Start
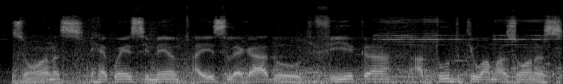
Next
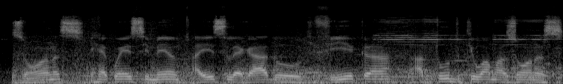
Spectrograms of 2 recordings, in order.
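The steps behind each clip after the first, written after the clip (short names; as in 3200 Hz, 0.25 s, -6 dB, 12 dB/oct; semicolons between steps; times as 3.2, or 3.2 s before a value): bell 150 Hz -5.5 dB 0.37 oct; gain -2 dB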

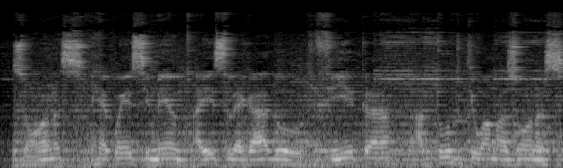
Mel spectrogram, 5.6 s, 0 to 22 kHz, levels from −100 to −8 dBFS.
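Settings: resonator 210 Hz, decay 0.25 s, harmonics all, mix 90%; gain +2 dB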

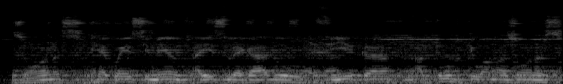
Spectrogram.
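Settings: fixed phaser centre 2300 Hz, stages 4; on a send: tapped delay 0.302/0.505/0.736 s -15/-17/-11 dB; on the sum: gain +4.5 dB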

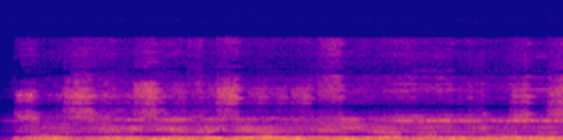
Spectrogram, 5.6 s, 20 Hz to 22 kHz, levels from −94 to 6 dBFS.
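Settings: non-linear reverb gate 0.14 s rising, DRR -7.5 dB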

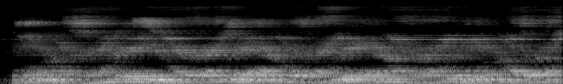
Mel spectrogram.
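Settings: phaser stages 6, 0.89 Hz, lowest notch 210–1300 Hz; feedback echo 81 ms, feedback 56%, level -3 dB; gain +8 dB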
